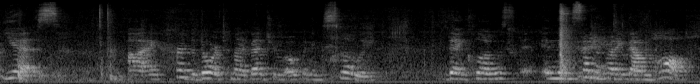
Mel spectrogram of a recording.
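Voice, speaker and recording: A woman playing a frail, anxious wife with a halting manner in a radio mystery. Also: on the high side, lightly acted. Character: frail, nervous, frightened wife. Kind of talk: old-time radio mystery acting. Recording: echoey, distant stage, noisy background.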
